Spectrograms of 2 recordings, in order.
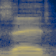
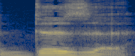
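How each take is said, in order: First: The sound is a plain z. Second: The sound starts with d before z. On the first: "They've actually said it's a z" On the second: "I think it's more of a dz"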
